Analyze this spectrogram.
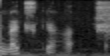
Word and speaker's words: Maxchara: J'ai bien prononcé Max Cara.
